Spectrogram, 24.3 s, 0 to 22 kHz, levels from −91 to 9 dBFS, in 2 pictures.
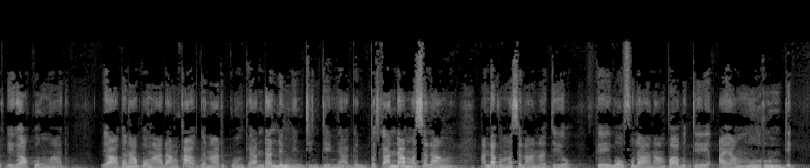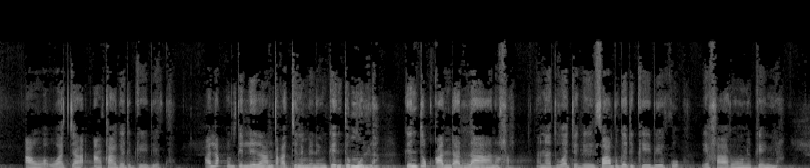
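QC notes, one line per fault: Throughout, generation loss: the speech sounds swirly, hollow and smeared, with blurred attacks and nothing above 16.6 kHz, fitting roughly 65 kbit/s MP3. The likely cause is around seven decode-and-re-encode passes, each quantising on a shifted frame grid, so noise and spectral holes accumulate.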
